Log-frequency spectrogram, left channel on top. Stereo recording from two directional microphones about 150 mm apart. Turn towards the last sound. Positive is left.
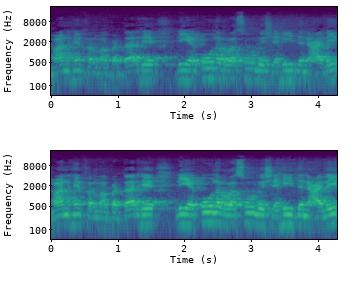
turn(degrees=-35)  # may be behind; listen again after turning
